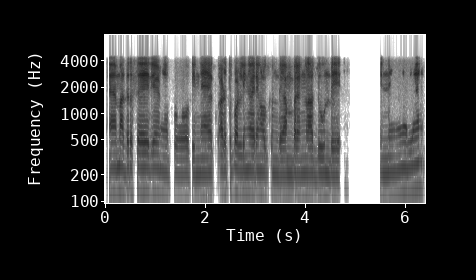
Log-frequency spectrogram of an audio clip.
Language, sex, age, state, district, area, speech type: Malayalam, male, 18-30, Kerala, Malappuram, urban, conversation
